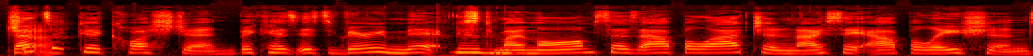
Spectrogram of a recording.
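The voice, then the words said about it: West Virginia Appalachian accent. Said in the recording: “I am from West Virginia, which I think is very noticeable from the accent. I'm from Appalachia area”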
